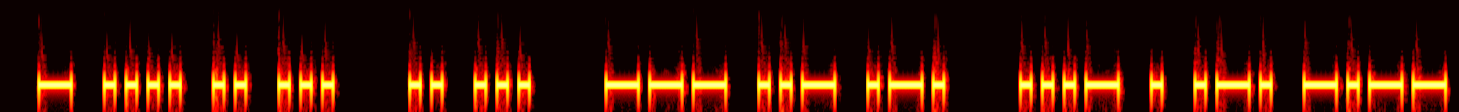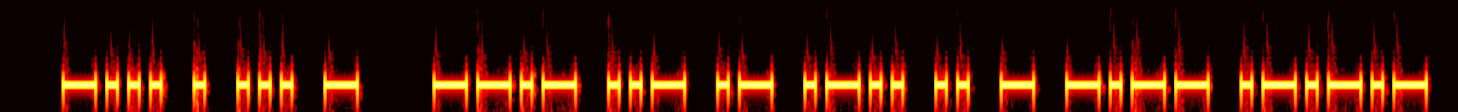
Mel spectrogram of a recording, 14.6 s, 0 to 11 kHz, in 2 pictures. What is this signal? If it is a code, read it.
Morse code, heard as a keyed tone, about 21 wpm, 700 Hz. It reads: THIS IS OUR VERY BEST QUALITY.
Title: Sentences from Top 1000 Words - Review Part 4 - 22wpm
